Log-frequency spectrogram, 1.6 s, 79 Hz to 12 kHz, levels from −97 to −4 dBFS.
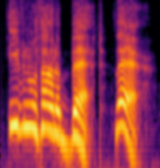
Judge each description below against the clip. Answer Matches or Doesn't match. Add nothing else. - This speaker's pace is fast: Doesn't match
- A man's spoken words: Matches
